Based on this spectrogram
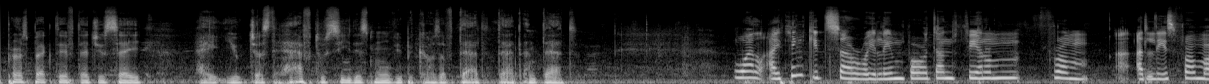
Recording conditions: busy venue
